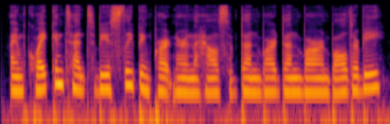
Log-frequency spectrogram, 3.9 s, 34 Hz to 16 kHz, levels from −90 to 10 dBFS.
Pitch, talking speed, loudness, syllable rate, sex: 175 Hz, 260 wpm, -18 LUFS, 7.1 syllables/s, female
